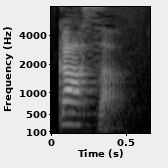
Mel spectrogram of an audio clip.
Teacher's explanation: The word casa, which means house in both Spanish and Italian, are not as aspirated as the K's in American English.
